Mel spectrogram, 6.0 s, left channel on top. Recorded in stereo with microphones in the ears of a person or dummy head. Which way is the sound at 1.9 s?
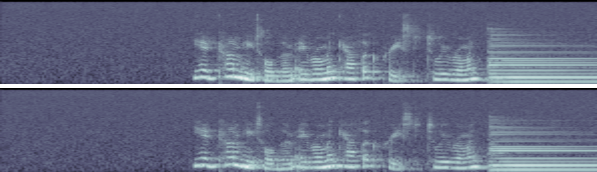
20° left (ahead or behind).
